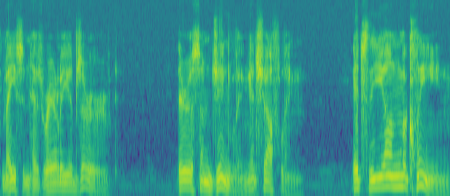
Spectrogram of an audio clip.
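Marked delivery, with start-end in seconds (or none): 4.4-5.6 louder, slow calling cry. Acted. Dixon outside in the rain, crying out. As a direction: call it out into the rain. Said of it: "cries Dixon".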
